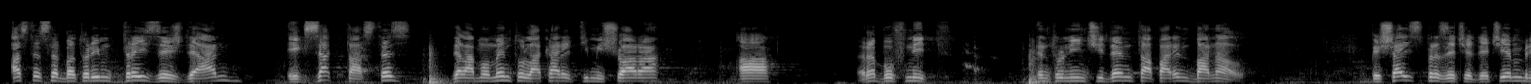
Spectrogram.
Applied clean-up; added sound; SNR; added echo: none; Drawer open or close; 19 dB; none.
